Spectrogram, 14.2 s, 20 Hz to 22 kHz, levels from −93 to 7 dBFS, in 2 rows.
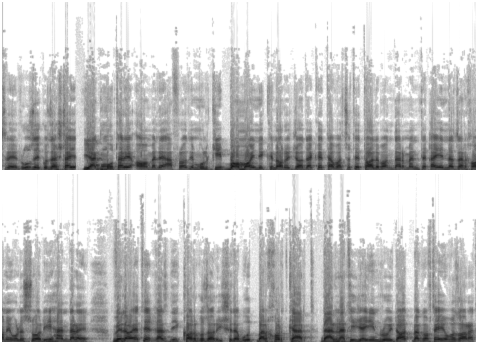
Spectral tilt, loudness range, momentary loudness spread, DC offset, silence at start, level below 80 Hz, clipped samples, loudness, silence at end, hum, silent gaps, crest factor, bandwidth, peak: -5.5 dB/octave; 2 LU; 5 LU; under 0.1%; 0 s; -48 dBFS; 0.3%; -11 LUFS; 0 s; none; none; 12 dB; 15.5 kHz; 0 dBFS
